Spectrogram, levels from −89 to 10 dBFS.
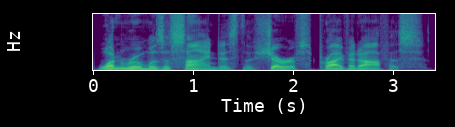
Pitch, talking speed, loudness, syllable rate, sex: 100 Hz, 160 wpm, -19 LUFS, 5.4 syllables/s, male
